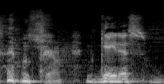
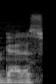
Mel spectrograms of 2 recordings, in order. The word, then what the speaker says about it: Gatiss: wants to get, because Gatiss or Gaddis, or however the hell you say his name. No, it's Gatiss. You were right the first time.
